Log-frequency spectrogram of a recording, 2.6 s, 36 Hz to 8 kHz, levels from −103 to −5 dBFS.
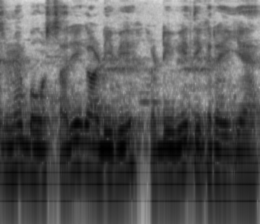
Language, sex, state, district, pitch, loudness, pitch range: Hindi, male, Uttar Pradesh, Shamli, 110 Hz, -13 LUFS, 110-120 Hz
